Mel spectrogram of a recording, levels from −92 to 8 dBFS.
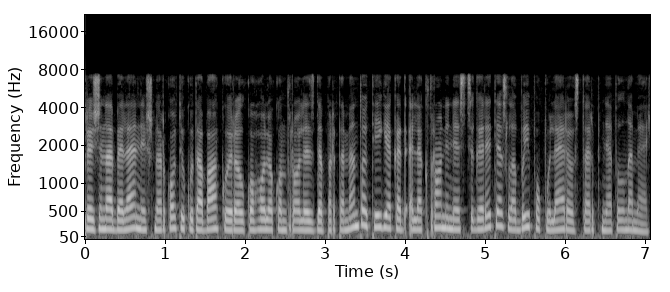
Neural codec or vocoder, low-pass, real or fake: codec, 16 kHz, 8 kbps, FreqCodec, larger model; 7.2 kHz; fake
